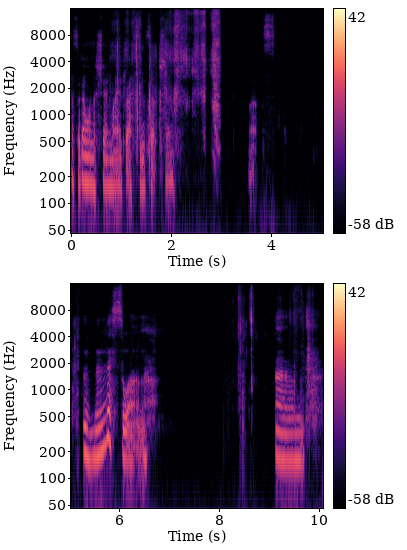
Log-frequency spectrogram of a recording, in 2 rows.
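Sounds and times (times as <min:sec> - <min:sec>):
paper envelope crinkling: 0:00.8 - 0:03.0.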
